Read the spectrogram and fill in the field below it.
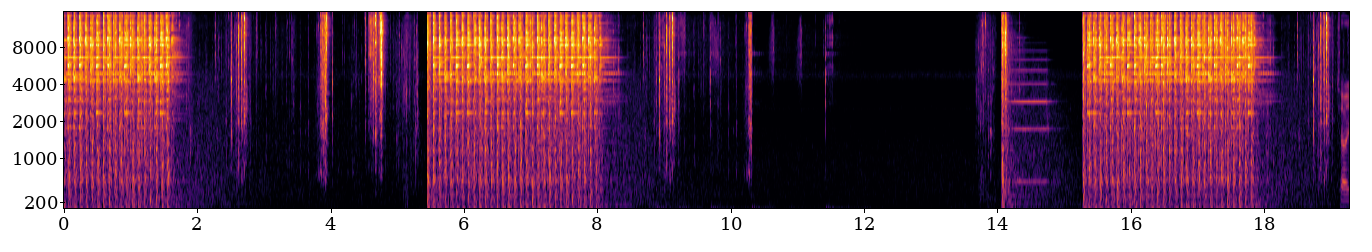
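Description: Spear assault rifle firing in Rainbow Six Siege: three long, loud full-auto bursts lasting several seconds each, separated by quieter gaps holding a few single shots and clicks, with no talking.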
